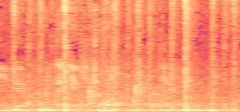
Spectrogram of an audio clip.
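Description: Live busking band playing a ballad: a female voice sings sustained notes over acoustic guitar and keyboard, with sharp cajón hits marking the beat.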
